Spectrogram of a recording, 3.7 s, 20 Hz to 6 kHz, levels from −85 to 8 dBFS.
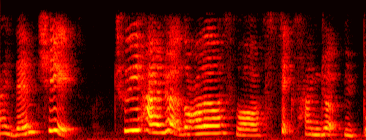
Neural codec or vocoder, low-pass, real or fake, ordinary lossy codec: none; 5.4 kHz; real; none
